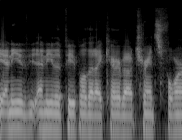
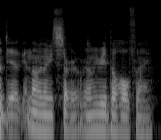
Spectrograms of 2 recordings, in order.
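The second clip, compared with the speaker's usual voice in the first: ordinary delivery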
